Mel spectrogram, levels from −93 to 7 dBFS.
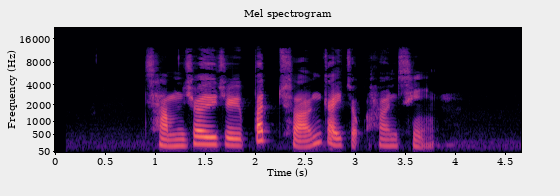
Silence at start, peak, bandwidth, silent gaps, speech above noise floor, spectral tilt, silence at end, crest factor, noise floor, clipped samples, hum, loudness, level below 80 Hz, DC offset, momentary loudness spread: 0.9 s; -6 dBFS; 12.5 kHz; none; 43 dB; -5 dB/octave; 0.9 s; 24 dB; -71 dBFS; under 0.1%; none; -28 LUFS; -82 dBFS; under 0.1%; 14 LU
